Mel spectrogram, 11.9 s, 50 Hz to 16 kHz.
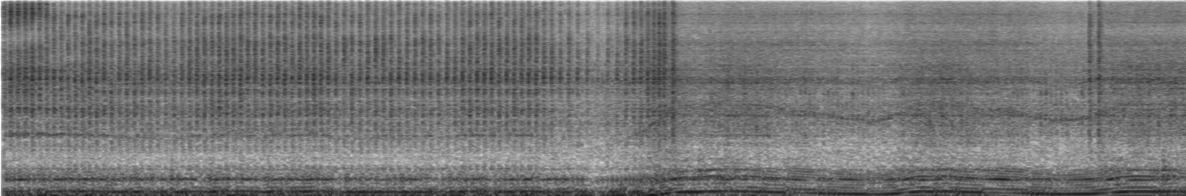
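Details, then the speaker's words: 1992 Suzuki GSX-R 1100 motorcycle running with uneven low drone, a noise that stops and comes back intermittently; cause unclear. "tu as vu, ça s'arrête, ça revient, ça s'arrête, ça Ouais. revient."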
